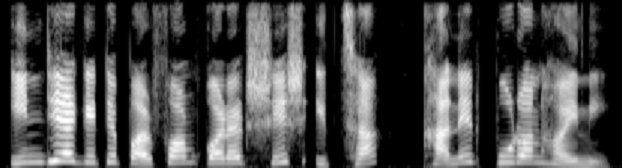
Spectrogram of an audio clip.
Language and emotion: Bengali, neutral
